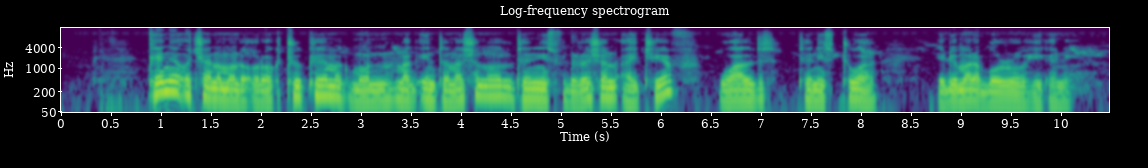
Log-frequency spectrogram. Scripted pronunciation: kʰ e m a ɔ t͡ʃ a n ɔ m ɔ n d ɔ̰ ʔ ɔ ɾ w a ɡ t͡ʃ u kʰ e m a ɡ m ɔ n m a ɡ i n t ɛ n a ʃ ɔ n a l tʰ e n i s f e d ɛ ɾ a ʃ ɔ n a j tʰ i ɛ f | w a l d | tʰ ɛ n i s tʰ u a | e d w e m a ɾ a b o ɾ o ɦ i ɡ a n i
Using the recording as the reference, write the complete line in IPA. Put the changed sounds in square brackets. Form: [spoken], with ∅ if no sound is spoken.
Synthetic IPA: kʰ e [ɲ] a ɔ t͡ʃ a n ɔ m ɔ n d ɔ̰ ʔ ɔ ɾ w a [k] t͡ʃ u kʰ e m a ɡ m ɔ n m a ɡ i n t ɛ n a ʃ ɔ n a l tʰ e n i s f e d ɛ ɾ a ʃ ɔ n a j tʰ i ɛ f | w a l d | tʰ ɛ n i s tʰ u a | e d w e m a ɾ a b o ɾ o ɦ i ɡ a n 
